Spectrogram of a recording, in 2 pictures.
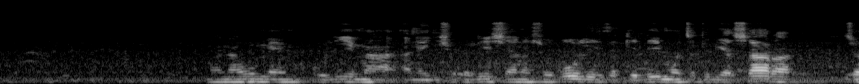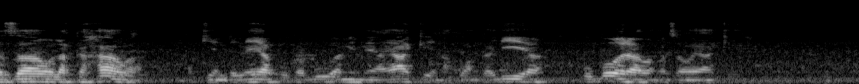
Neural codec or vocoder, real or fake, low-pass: none; real; 7.2 kHz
